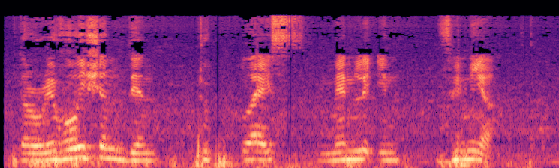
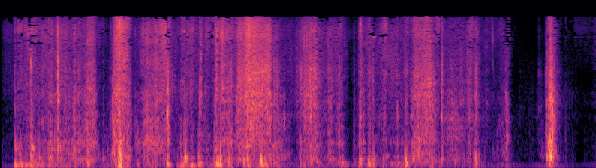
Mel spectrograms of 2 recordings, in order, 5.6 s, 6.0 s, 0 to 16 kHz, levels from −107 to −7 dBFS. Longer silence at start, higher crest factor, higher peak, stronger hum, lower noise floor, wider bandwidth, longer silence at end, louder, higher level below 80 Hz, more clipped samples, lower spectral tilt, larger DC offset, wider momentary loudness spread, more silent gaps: about the same, 0.05 s vs 0.15 s; second, 18 dB vs 26 dB; first, 0 dBFS vs -10 dBFS; neither; second, -38 dBFS vs -57 dBFS; about the same, 11.5 kHz vs 11.5 kHz; second, 0 s vs 0.4 s; first, -18 LUFS vs -34 LUFS; first, -34 dBFS vs -48 dBFS; neither; first, -5 dB/octave vs -3 dB/octave; neither; about the same, 16 LU vs 14 LU; neither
